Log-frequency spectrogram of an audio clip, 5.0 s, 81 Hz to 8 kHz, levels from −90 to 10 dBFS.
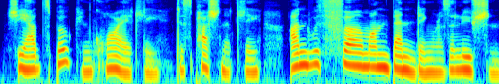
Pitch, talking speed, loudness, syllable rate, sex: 185 Hz, 120 wpm, -18 LUFS, 4.8 syllables/s, female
